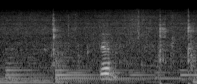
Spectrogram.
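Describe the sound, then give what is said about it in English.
Onions and mushrooms sizzle steadily in a frying pan as they are stirred, with a few scraping strokes of the utensil rising briefly above the constant hiss. “Now I'm going to give my onions and mushrooms a stir.”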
